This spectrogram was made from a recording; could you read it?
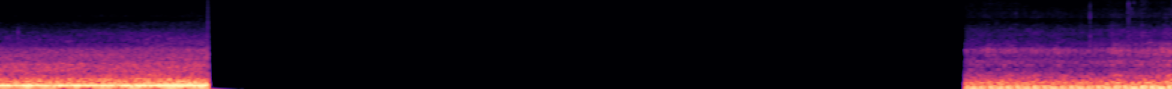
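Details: Short-bus engine after repairs, second new pump fitted, reluctant to start then ran: two stretches of steady, even low rumble with no knocks or misses; running smoothly.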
